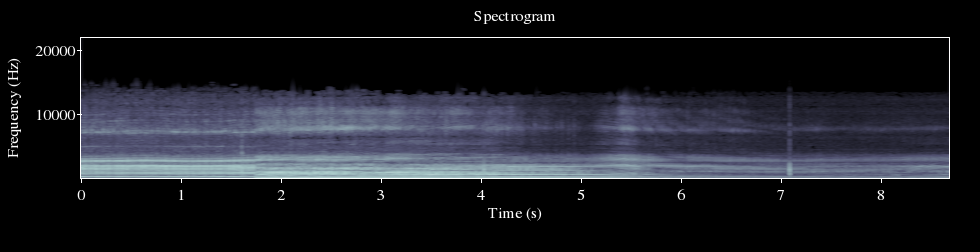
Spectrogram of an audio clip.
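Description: Leo .28 two-stroke glow engine of a Sky Baby RC model plane running at high revs with a buzzing whine. About five seconds in, its pitch falls and it grows fainter as the plane moves away. The pitch climbs again near the end.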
